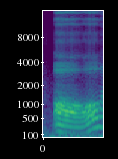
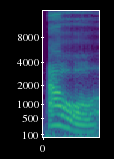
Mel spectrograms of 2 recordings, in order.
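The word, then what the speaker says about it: Auel: I first realized that her name is not all it is pronounced owl like Oh WL so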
